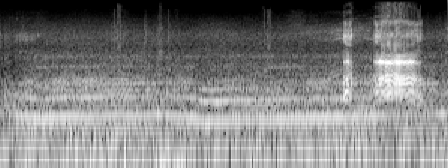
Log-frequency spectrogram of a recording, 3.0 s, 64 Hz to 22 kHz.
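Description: A Ferrari 296 GTB engine pulls hard under acceleration, a loud, steady rising drone with a brief shift-like dip midway and a sharp burst of higher noise near the end.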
